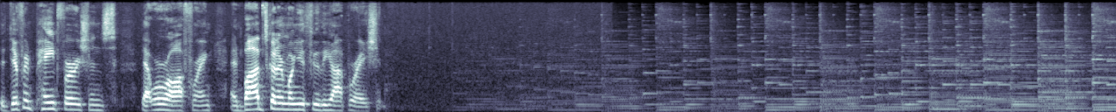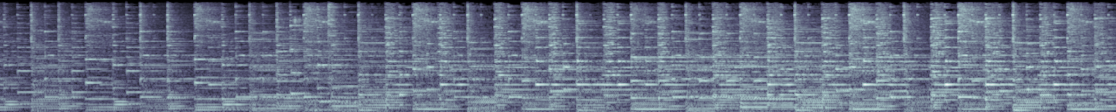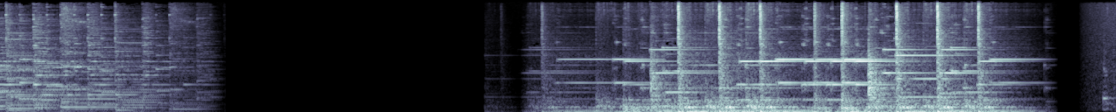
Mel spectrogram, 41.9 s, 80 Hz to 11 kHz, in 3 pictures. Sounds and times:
Speech: 0.0s - 4.9s
Music: 5.6s - 30.7s, 34.0s - 41.1s.

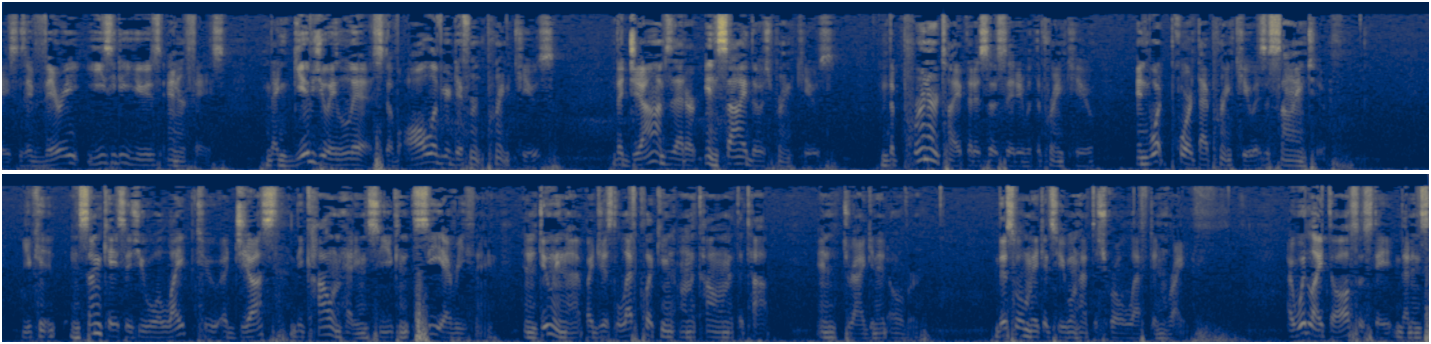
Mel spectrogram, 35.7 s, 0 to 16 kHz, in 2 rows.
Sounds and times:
Speech: 0.0s - 7.0s, 7.6s - 10.4s, 11.0s - 16.7s, 18.1s - 29.4s, 30.2s - 32.8s, 33.9s - 35.6s.

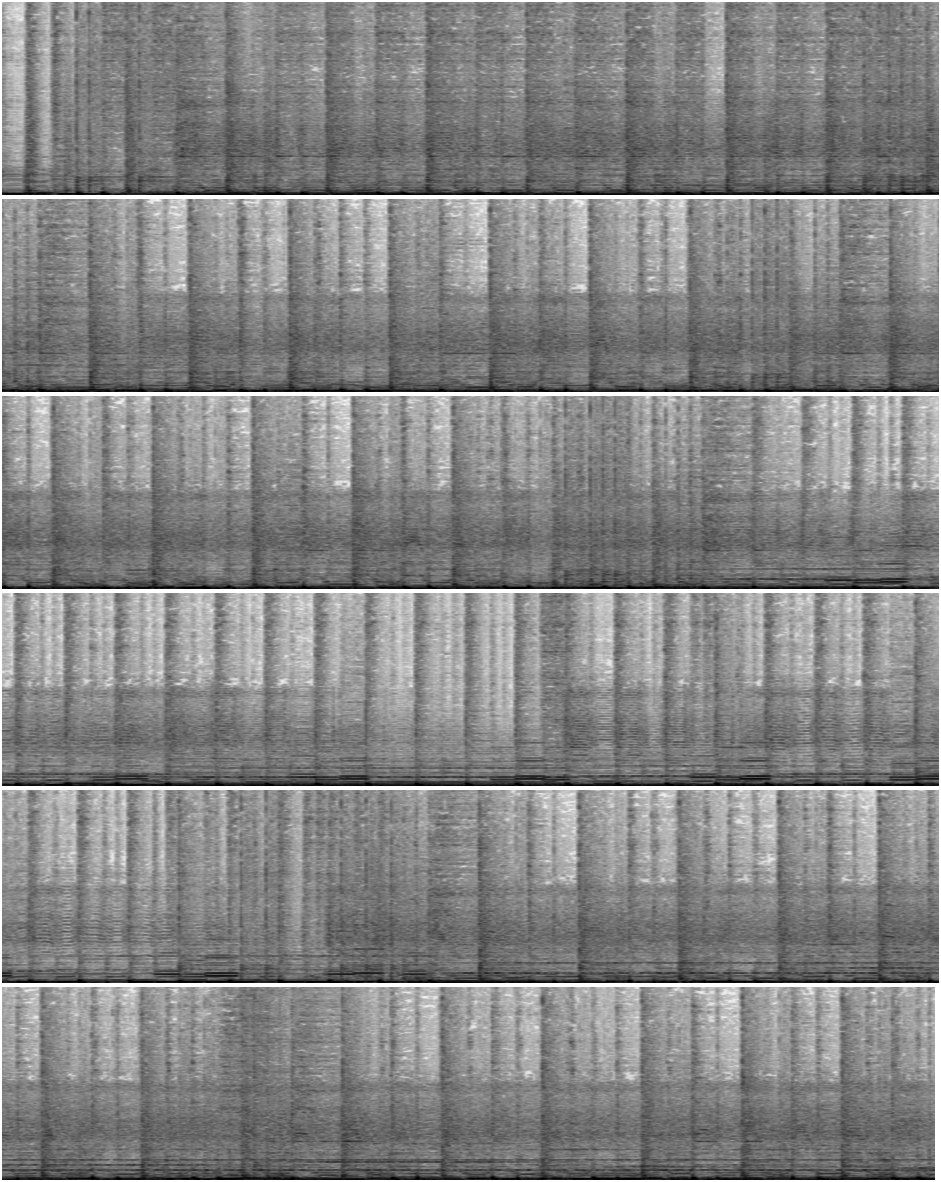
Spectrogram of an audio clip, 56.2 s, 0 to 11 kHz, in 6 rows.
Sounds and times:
Music: 0.0s - 56.1s.

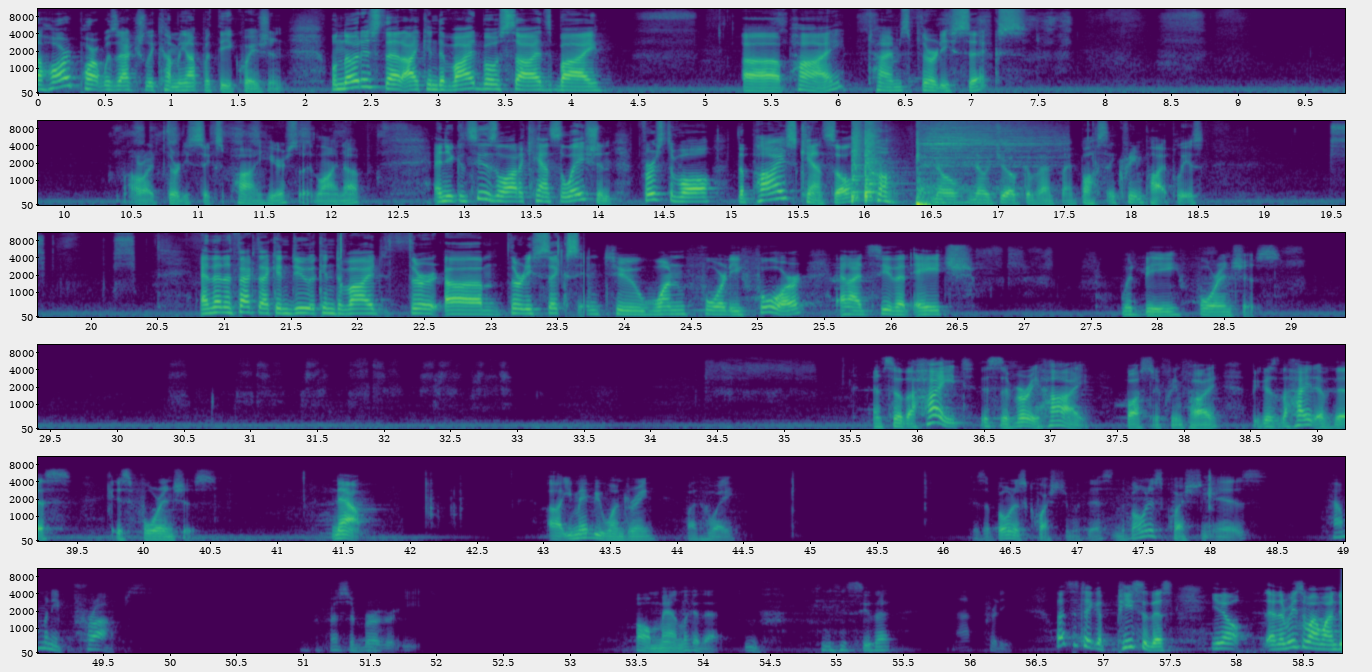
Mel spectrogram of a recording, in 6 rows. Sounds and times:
Drum kit: 15.9s - 17.6s.

